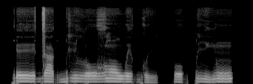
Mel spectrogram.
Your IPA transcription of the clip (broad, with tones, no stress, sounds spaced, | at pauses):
ɾ eː˦ d a˦˨ ɡ͡b i˦ l o˦ ɣ ɔ̃˦ w e˧ ɡʷ i˨ | o˧ k͡p i˦˨ j ũ˦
